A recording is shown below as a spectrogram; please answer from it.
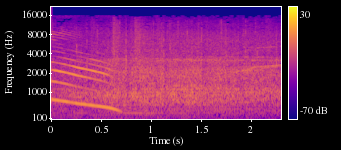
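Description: Applause, with a long high cry sliding down in pitch that dies away about half a second in.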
